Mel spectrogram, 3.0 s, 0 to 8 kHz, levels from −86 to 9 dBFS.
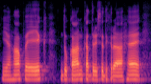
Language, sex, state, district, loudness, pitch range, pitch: Hindi, male, Jharkhand, Garhwa, -19 LUFS, 115-120 Hz, 115 Hz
